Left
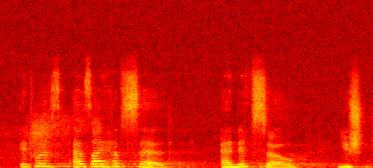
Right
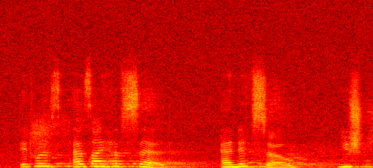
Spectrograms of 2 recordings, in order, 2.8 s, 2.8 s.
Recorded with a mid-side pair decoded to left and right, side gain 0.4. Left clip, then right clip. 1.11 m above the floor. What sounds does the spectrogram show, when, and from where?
0.1 s a woman speaking: 35° left, 2 m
